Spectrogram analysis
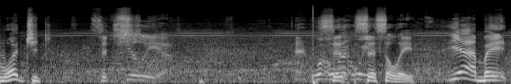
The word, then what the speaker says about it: Sicilia: Sicilia. Sicily. Yeah, but it's like a combination of 2 things. I think what it is the actual way that you pronounce it, Sicilia, and it's based on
